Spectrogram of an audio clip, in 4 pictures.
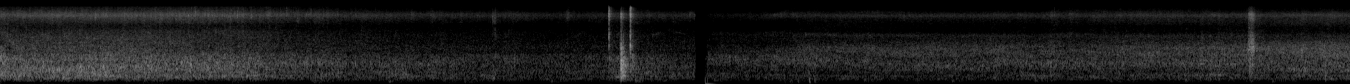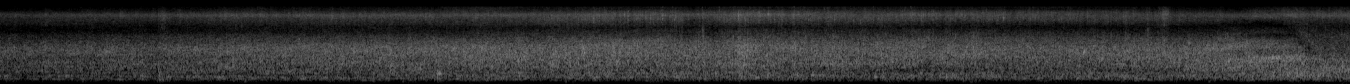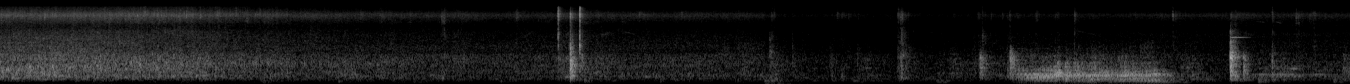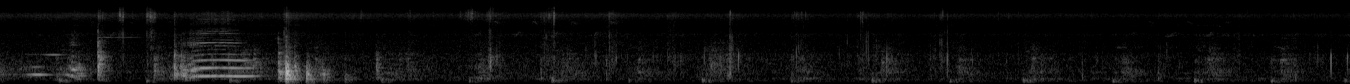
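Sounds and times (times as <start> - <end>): sharp click: 6.1 - 6.5, 32.6 - 32.9.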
